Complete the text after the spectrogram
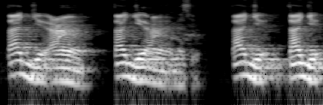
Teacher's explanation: Jangan dibaca riza, gak ada itu, gak ada pantulan untuk huruf zai. Kalau huruf j memang wajib dipantulkan.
